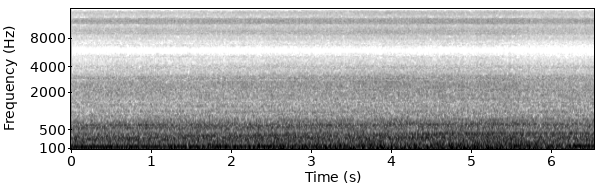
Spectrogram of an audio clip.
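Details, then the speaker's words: 2005 GMC Sierra 2500HD Duramax diesel on its first interstate run after installing a 4in aftermarket exhaust (Corsa front pipe, Jamo catback, FTE resonator muffler): deep, even low drone with steady road rumble at highway cruise, aggressive tone, little drone, no rattles; healthy exhaust. "bad see it's giving it a nice aggressive tone I ended up uh using the Corsa front pipe the jamo 4in catback piping as well as the FTE diesel resonator muffler I'm not hearing really much Drone at all"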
